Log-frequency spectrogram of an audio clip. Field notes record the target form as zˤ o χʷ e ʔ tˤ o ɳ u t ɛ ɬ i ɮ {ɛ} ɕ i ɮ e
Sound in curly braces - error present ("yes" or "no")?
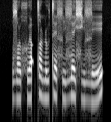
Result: no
